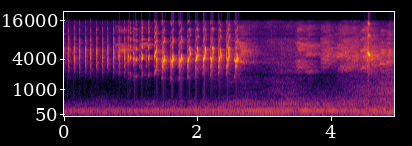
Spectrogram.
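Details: Bait call to draw a rival lovebird into answering: a quickening run of high, sharp ticking chips that grows louder, then breaks off into a faint hiss with one last loud chip.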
